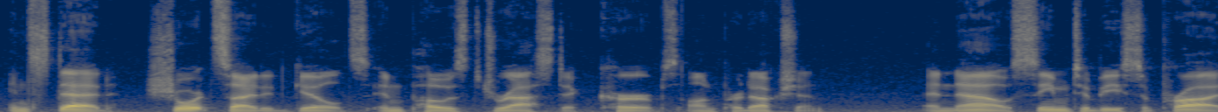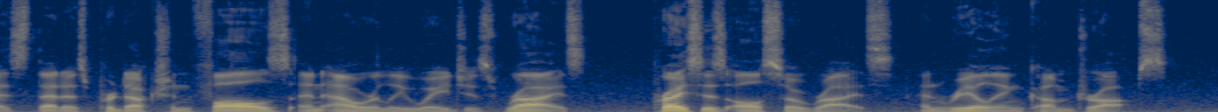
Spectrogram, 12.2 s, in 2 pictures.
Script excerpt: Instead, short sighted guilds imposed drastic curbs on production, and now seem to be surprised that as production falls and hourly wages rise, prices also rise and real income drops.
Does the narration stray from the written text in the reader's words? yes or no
no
